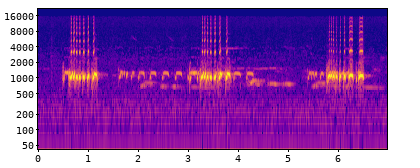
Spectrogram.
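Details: Local zebra dove singing steadily, used as a lure to get reluctant birds singing; three loud bursts of quick, rolling coo notes about every two and a half seconds, with softer cooing doves answering in between.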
